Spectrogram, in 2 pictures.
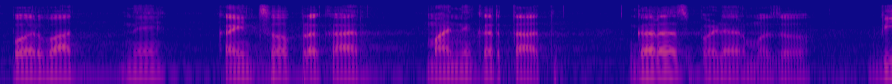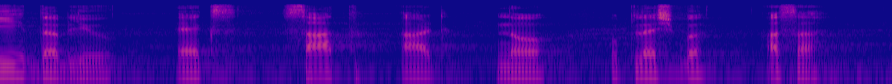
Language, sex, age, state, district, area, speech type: Goan Konkani, male, 18-30, Goa, Salcete, rural, read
